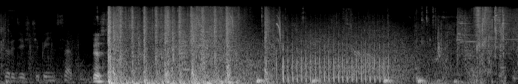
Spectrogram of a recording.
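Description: A rapid-fire gun shoots in quick bursts.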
